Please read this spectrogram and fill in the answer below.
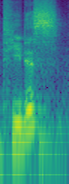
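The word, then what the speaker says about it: Tidus: Sorry, everyone in the comments last time told me I needed to pronounce it Tetus. Um, but I don't know. When I was playing this game growing up and stuff, I always pronounced it Titus.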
